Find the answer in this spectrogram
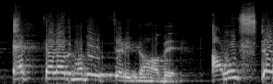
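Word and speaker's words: ألف: আলিফটা উচ্চারণ করার সময় ভিতর শেষের দিকে ফায়ের উচ্চারণটা যেন স্পষ্ট হয়। আলিফ, আলিফ, শুরুতে শক্ত আ লিফ, আ লিফ, আলিফ। আটা হবে শক্ত আর শেষেরটা হবে নরম, আলিফ।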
